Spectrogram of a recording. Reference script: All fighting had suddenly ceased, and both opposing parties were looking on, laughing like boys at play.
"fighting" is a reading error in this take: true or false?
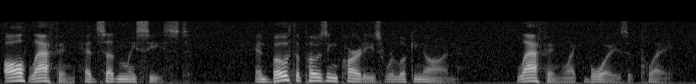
true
